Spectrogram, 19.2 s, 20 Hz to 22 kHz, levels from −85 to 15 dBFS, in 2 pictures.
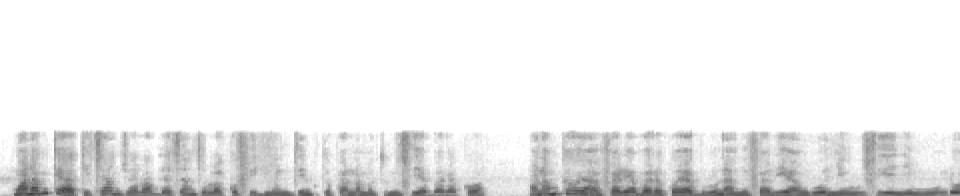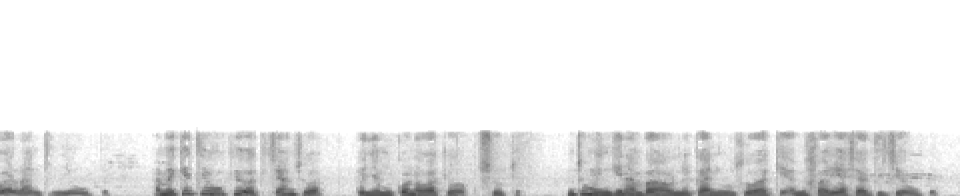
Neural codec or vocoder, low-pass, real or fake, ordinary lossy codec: none; 7.2 kHz; real; AAC, 32 kbps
